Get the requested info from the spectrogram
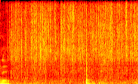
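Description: Clear plastic packaging bag crinkling as it is handled, a steady crackly rustle.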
